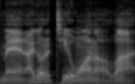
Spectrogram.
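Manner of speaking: ordinary talk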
